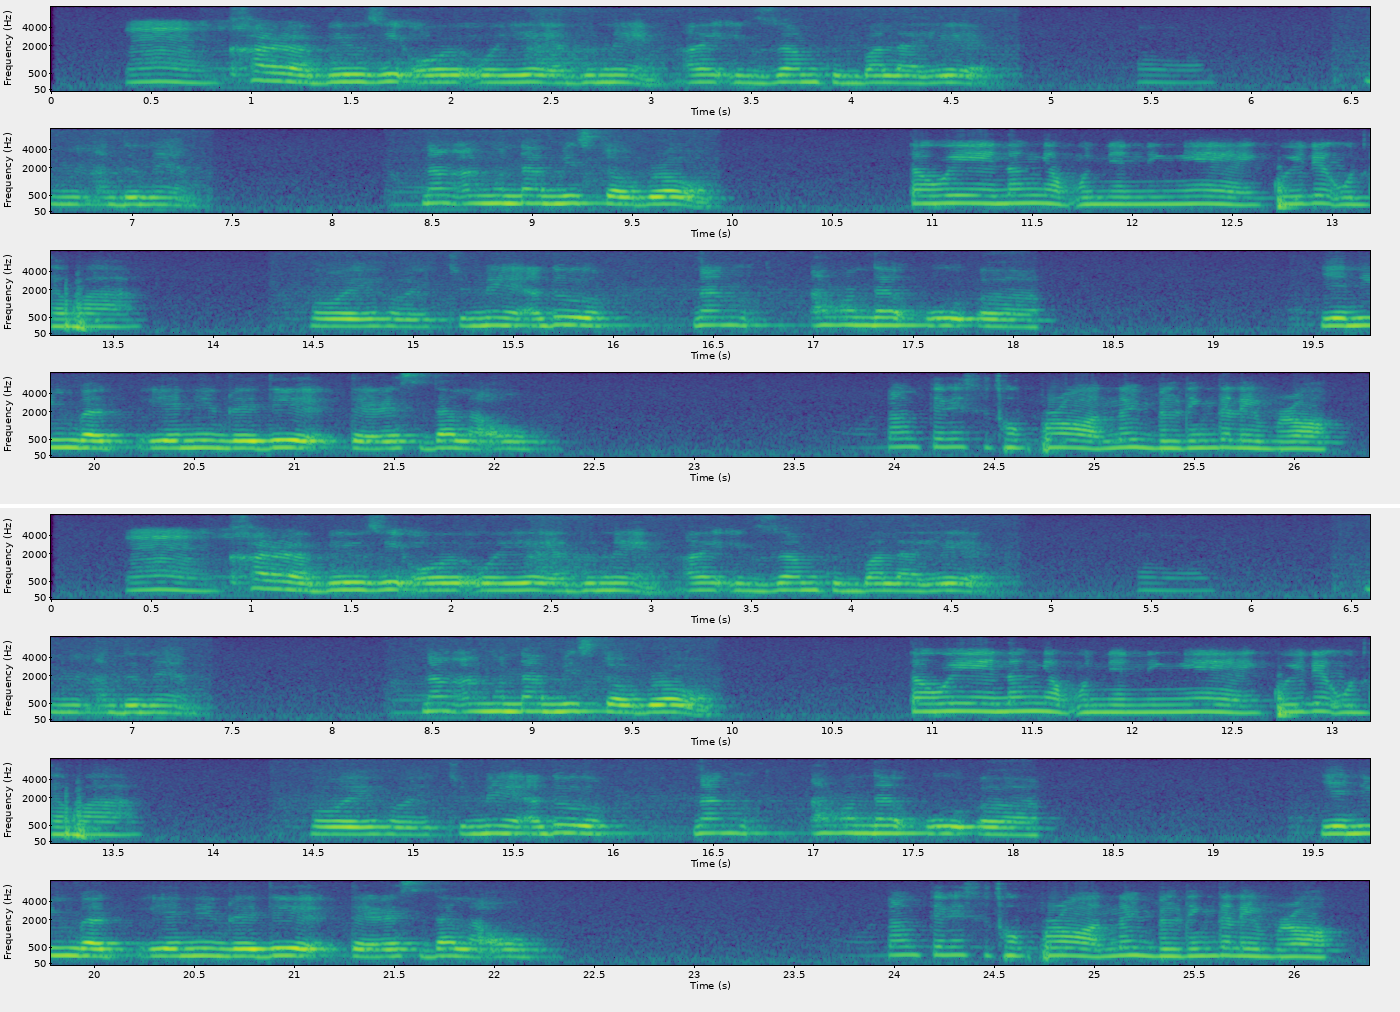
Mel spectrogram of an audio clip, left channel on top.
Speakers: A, on the left; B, on the left.
A: ꯎꯝ
B: ꯈꯔꯕꯤꯎꯁ꯫ ꯑꯣꯏ ꯑꯣꯏꯌꯦ ꯑꯗꯨꯅꯦ ꯑꯩ ꯑꯦꯛꯖꯥꯝꯒꯨꯝꯕ
A: ꯑꯣ
B: ꯂꯩꯑꯦ꯫
A: ꯑꯣ꯫
B: ꯎꯝ ꯑꯗꯨꯅꯦ
A: ꯑꯣ
B: ꯅꯪ ꯑꯩꯉꯣꯟꯗ ꯃꯤꯁ ꯇꯧꯕ꯭ꯔꯣ꯫
A: ꯇꯧꯋꯦ ꯅꯪ ꯌꯥꯝ ꯎꯅꯅꯤꯡꯉꯦ ꯀꯨꯏꯔꯦ ꯎꯗꯕ꯫
B: ꯍꯣꯏ ꯍꯣꯏ ꯆꯨꯝꯃꯦ ꯑꯗꯨ ꯅꯪ ꯑꯩꯉꯣꯟꯗ ꯎ ꯑ ꯌꯦꯅꯤꯡꯕ ꯌꯦꯅꯤꯡꯔꯗꯤ ꯇꯦꯔꯦꯁꯇ ꯂꯥꯛꯑꯣ
A: ꯑꯣ ꯅꯪ ꯇꯦꯔꯤꯁꯇ ꯊꯣꯛꯄ꯭ꯔꯣ ꯅꯣꯏ ꯕꯤꯜꯗꯤꯡꯗ ꯂꯩꯕ꯭ꯔꯣ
